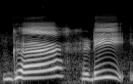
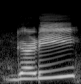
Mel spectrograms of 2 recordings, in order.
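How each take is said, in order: First: घड़ी slow, with the ई drawn out; teacher modelling घड़ी slowly; stretched long ई. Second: Said in the usual way. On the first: Shown as a demonstration. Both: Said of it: "इस प्रकार पढ़ना है".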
